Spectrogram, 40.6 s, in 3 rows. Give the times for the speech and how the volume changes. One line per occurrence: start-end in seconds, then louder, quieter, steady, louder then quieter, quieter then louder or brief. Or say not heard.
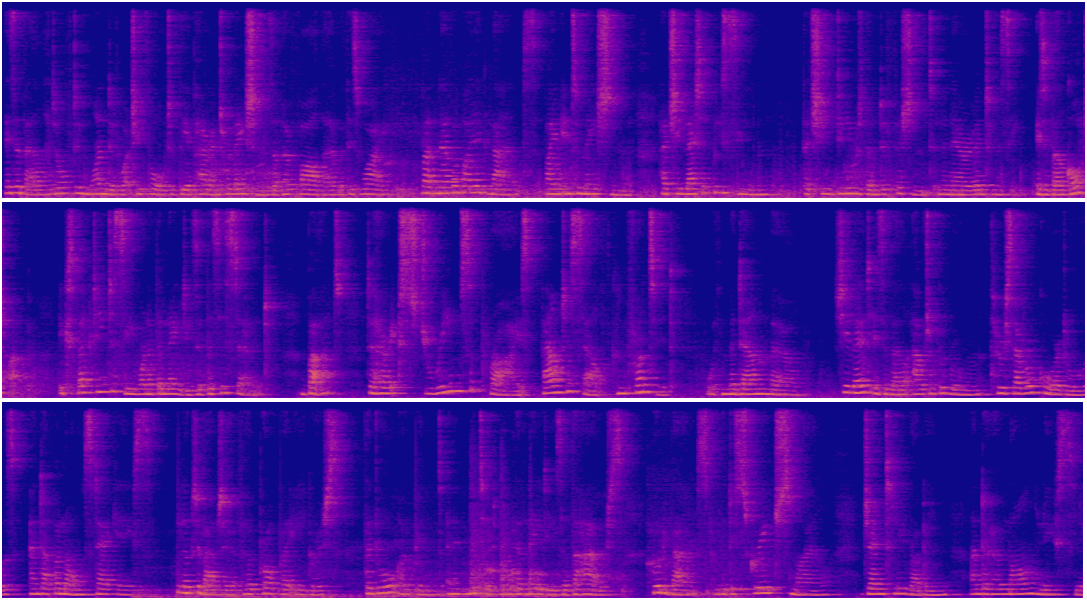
0.0-40.5 steady.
